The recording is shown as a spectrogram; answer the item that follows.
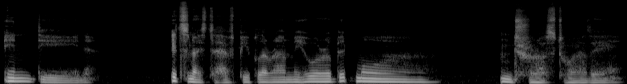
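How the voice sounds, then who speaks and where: A man playing an ancient, proud vampire elder in an audio drama, deliberate and quietly menacing, with a husky voice. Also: lowish voice, no echo. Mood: wry, composed. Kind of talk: audio roleplay drama acting.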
